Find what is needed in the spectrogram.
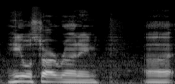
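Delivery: ordinary talk, nothing marked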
